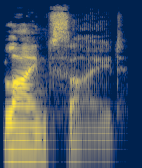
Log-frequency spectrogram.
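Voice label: "blind side", British English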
